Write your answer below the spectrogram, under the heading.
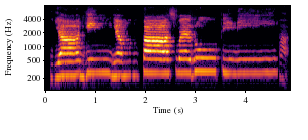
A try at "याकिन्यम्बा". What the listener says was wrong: This ka, no, in Yakinyamba, it is ka. I'm hearing it as a bit of ga there. Yakinyamba Swarupini.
